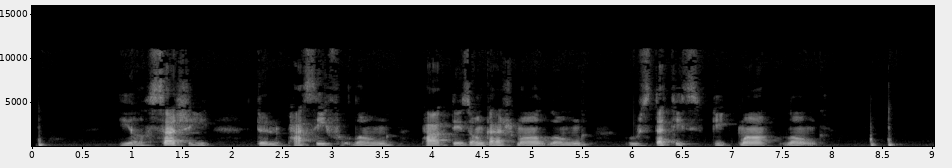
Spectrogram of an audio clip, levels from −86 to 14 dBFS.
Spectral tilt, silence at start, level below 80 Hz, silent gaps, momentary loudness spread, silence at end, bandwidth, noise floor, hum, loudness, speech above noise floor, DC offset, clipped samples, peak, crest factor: -5.5 dB/octave; 0.05 s; -52 dBFS; none; 15 LU; 0.4 s; 11.5 kHz; -68 dBFS; none; -26 LUFS; 43 dB; under 0.1%; under 0.1%; -2 dBFS; 24 dB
